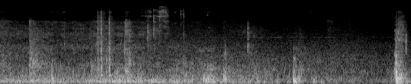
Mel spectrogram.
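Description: Footsteps tap on a paved sidewalk.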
